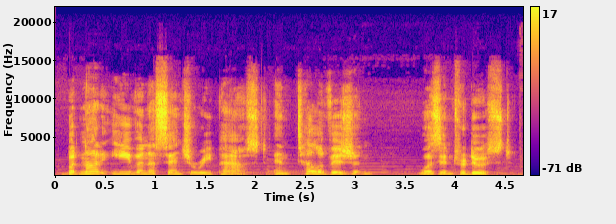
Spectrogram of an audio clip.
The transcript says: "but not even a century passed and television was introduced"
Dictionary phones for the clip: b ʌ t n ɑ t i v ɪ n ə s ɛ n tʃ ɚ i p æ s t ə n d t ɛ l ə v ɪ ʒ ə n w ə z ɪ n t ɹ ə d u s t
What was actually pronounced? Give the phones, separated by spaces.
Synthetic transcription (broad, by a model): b ʌ t n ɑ t i v ɪ n ə s ɛ n tʃ ɚ i p æ s t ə n t ɛ l ə v ɪ ʒ ə n w ə z ɪ n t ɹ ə d u s t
